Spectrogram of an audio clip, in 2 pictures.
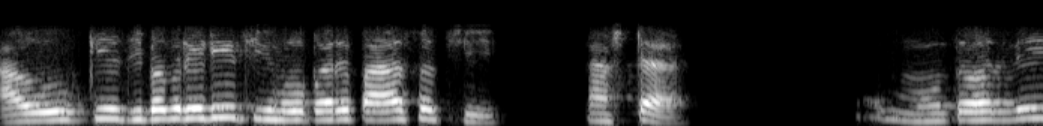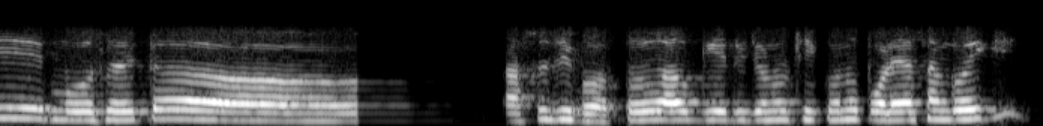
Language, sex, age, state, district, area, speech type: Odia, male, 30-45, Odisha, Puri, urban, conversation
